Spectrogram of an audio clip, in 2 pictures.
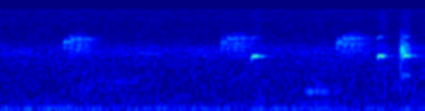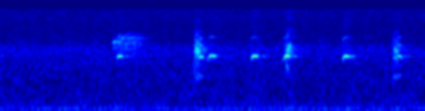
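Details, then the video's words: White-headed munia in a garden, a recording meant to lure birds: soft, short, high chips repeated at uneven intervals, some in pairs, faint against a constant low rumble. "Suara Asli Emprit Kaji di Kebun"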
